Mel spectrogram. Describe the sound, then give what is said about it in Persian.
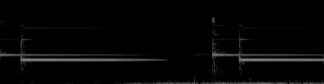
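A doorbell rings at the gate of a house. Two long, bright chimes ring out and slowly fade, with a brief tinkling tone between them and no voices. “زنگ میزنن دروازه را که اجازه دارم واس کنم.”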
